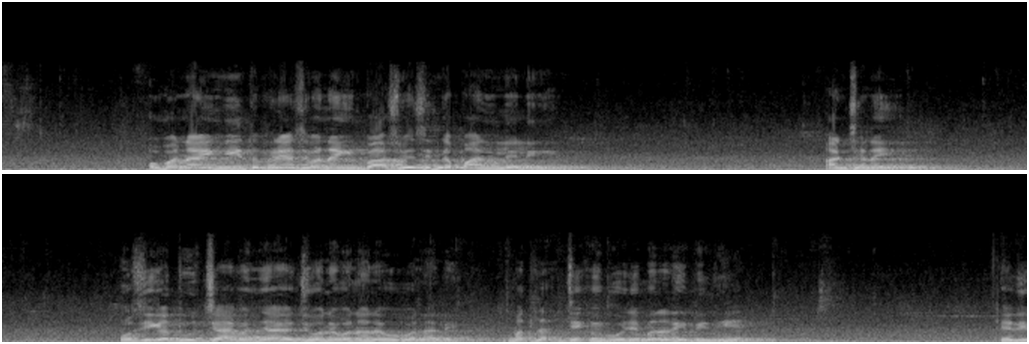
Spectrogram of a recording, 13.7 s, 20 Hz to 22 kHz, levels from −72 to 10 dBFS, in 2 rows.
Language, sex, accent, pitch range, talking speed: Hindi, male, native, 115-195 Hz, 160 wpm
